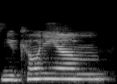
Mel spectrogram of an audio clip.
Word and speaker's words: meconium: child can be born with how do you pronounce that it's meconium thank you very married it was like all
